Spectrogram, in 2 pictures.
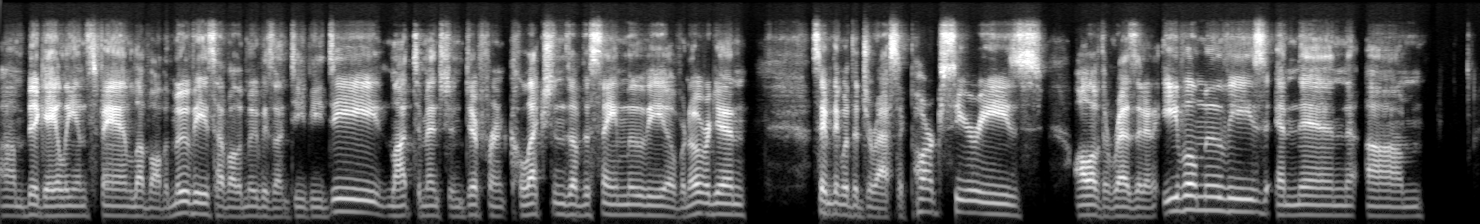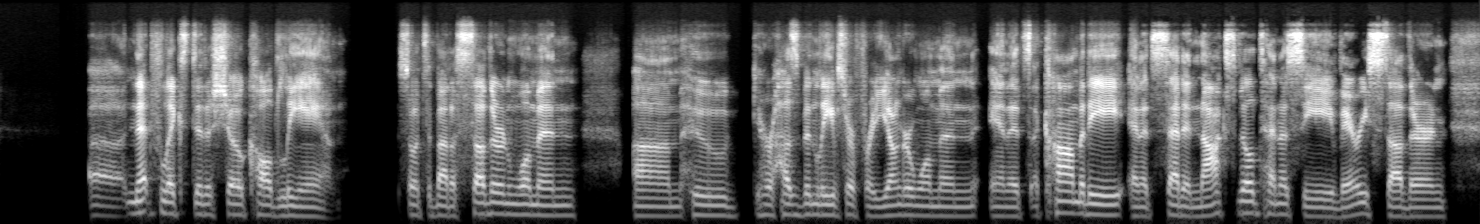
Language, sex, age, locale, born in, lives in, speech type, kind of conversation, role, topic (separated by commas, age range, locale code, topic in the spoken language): English, male, 50-54, en-US, United States, United States, conversation, unstructured, none, Which comfort TV shows do you rewatch, and what memories or feelings make them never get old?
